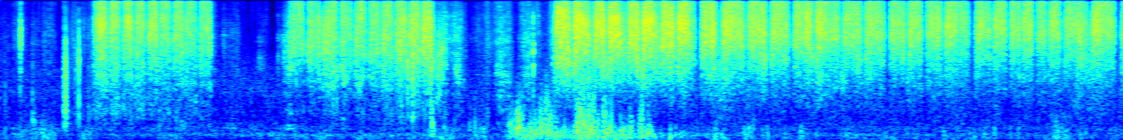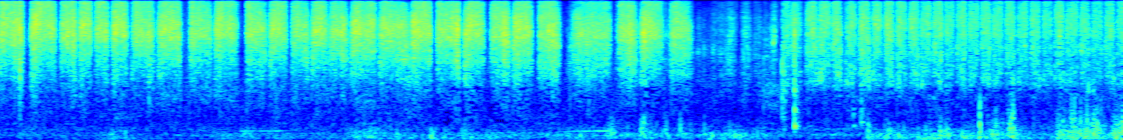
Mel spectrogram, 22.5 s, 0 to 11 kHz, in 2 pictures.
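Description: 220-grit sandpaper rubbed by hand up and down a wooden walking stick, a rapid rasping of many short strokes, pausing briefly a couple of times.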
